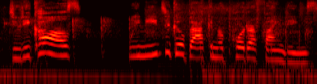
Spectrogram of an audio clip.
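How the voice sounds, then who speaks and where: Composed high-voiced investigator. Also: female voice, very animated, a little fast, a bit bright, faint music behind. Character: composed, businesslike female investigator in an anime-style game. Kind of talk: video game voice acting.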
